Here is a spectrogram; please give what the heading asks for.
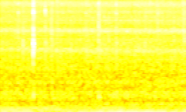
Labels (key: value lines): label: anthrophony, boat engine
recorder: HydroMoth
